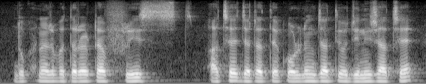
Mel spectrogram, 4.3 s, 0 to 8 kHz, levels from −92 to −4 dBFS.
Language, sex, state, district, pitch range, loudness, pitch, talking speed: Bengali, male, Tripura, West Tripura, 115-125 Hz, -16 LUFS, 120 Hz, 155 wpm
